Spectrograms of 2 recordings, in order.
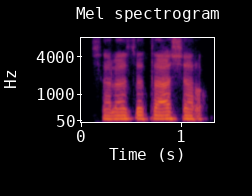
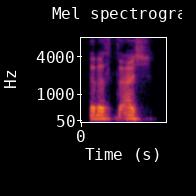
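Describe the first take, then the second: First: The number is said in full with its ending. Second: The number is clipped, dropping its final vowel. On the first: "sebenarnya dia bilang" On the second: "Tapi jadi ... Singkat-singkat"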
